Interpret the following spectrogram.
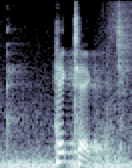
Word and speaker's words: HICTIC: of this, so I came up with the way to pronounce this. It's HICTIC. HICTIC.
